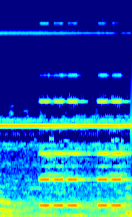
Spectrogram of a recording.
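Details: Repeating paired electronic ventilator alarm beeps over a faint room hum, on a ventilator with oxygen on and a sensor described as faulty.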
